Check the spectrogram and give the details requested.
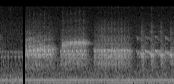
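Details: Pet male Waterslager Malinois canary over one year old singing: sustained, rolling warbled tones in several long phrases, with a steady low electrical hum and a click near the start.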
